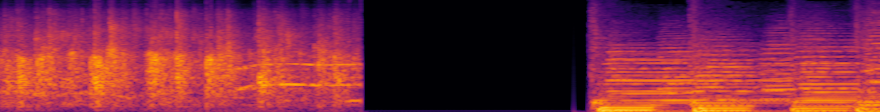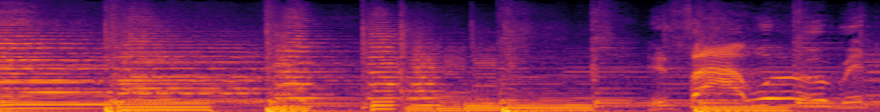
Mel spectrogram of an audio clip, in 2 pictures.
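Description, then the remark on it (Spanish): A short burst of applause from a small group of students for their classmates visiting a radio station, lively, cuts off abruptly; after a brief silence an upbeat music track starts and plays on. “Y nada, un aplauso para vuestros compañeros.”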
